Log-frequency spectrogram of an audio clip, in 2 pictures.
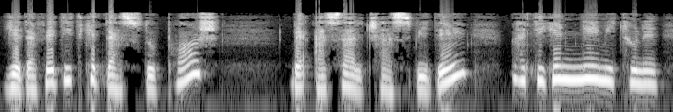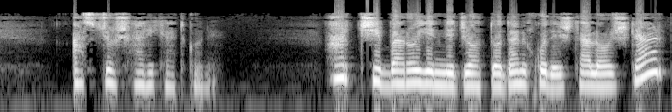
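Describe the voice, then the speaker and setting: A woman telling a bedtime story to children on the radio, gentle and clear, asking the little listeners questions as she goes. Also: low-pitched, animated, long pauses, dry recording.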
